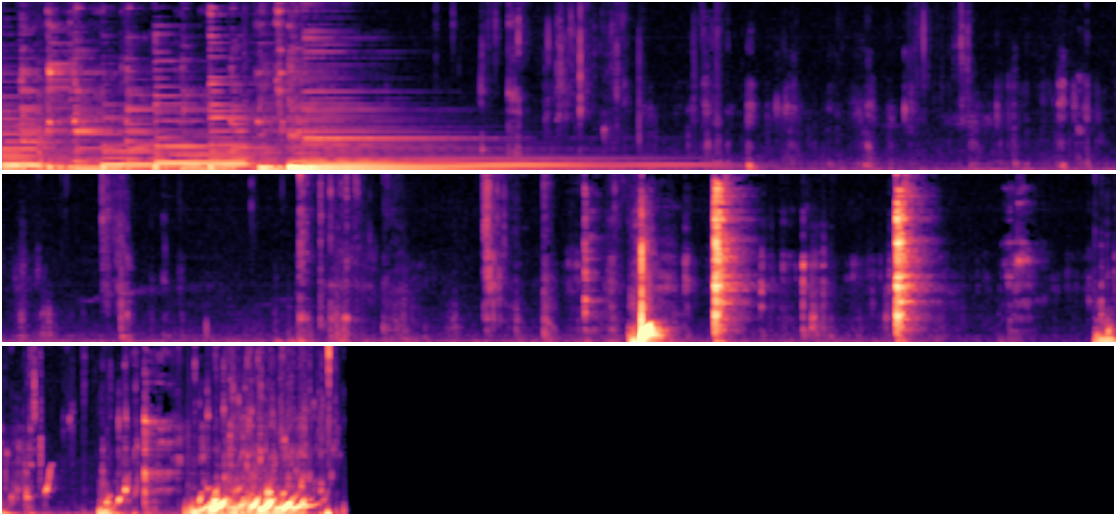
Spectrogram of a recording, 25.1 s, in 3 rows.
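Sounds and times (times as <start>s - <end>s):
person chewing food: 3.6s - 18.1s
cutlery clinking on plate: 15.0s - 16.1s.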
